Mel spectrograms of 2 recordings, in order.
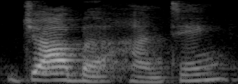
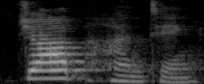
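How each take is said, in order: First: The b is released before the h. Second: The b is held without release. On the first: The speaker calls it wrong. "Don't say" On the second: The speaker calls it right.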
